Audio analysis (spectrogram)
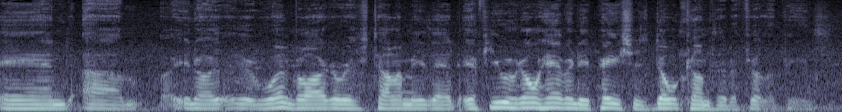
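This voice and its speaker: In a Tennessee accent, a man talks at a moderate pace with a medium pitch and flat, monotone intonation. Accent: Southern US (Tennessee). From US South, Tennessee. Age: 80s+. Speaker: retiree. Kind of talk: casual interview. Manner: halting, with many fillers.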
